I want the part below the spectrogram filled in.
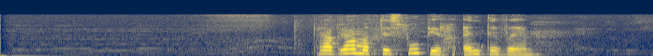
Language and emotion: Russian, neutral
